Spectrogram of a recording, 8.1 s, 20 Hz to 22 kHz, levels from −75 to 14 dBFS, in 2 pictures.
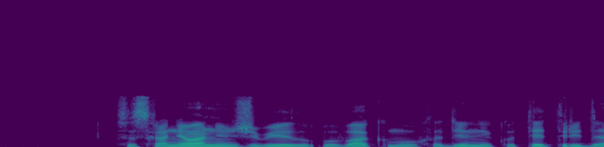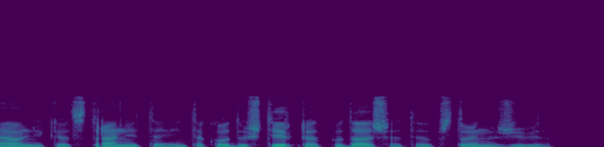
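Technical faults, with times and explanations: No technical faults turn up here, just a faint bit of room noise sitting about 39 dB under the speech, which is simply part of where it was recorded.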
